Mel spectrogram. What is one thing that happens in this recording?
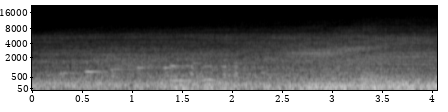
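Another motorcycle passes close by.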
